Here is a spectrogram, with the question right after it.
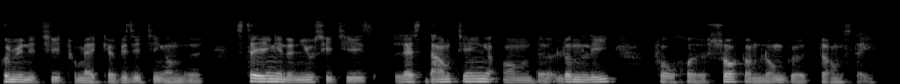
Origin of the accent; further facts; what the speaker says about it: France; accent: French; English is a second language; my French accent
